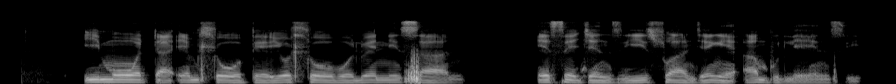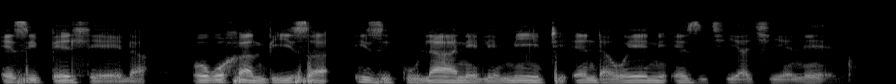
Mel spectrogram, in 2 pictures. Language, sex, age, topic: North Ndebele, male, 25-35, health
